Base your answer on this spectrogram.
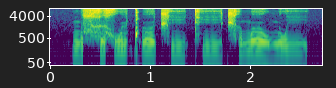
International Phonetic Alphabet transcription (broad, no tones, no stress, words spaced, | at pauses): mɵsxʏx wʉǃʼɵː t͡ʃʰiː kʰiːt͡ʃʰə mɵːwmʏwiː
